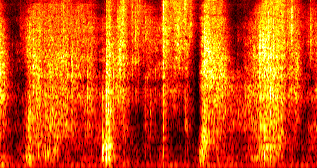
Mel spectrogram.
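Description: Two hands with long metallic-painted nails scoop, squeeze and rub handfuls of a loose pile of blue-tinted gym chalk, both reformed and fresh, between the fingers and palms. Soft, powdery chunks crumble with dry crunching and bright, hissy rustling that swells and fades in uneven bursts, with one sharper crunch partway through.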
